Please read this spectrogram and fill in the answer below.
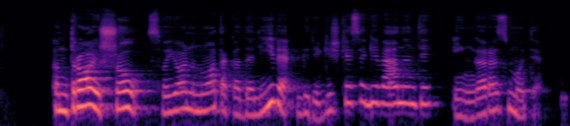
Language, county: Lithuanian, Vilnius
